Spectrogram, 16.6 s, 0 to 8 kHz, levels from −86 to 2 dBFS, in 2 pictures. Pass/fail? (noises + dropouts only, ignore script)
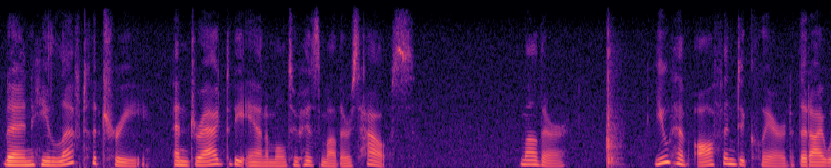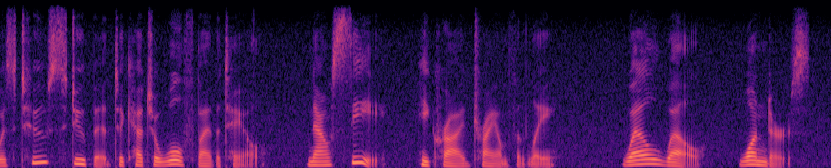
fail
